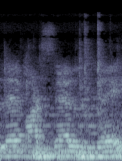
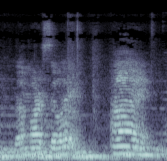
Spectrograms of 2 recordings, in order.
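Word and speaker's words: La Marseillaise: It's called Le Marseillais. Am I saying it right? Le Marseillais.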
